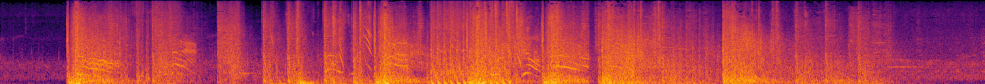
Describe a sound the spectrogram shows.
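Rapid gunfire rattles in close bursts.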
